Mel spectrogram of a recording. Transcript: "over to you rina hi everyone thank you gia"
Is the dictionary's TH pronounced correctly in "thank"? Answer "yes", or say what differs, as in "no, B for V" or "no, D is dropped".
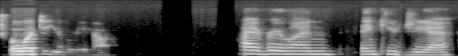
yes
